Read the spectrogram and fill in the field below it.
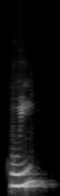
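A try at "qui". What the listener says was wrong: না, এটা কুই না, এটা হবে কি। কিউ এর পরে ইউ আসলে এটা মোস্ট অফ দা কেসেস কি ইউটা সাইলেন্ট থাকে, ঠিক আছে, সাইলেন্ট থাকে। সো তাহলে কি হবে? হু এবং আই কে আমরা কি বলি? ই, ই, রাইট?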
